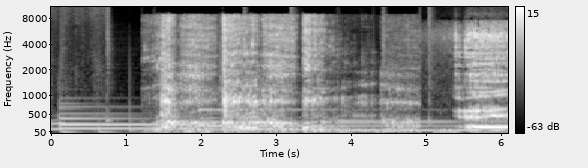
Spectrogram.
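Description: An animal roar, rough and noisy, lasting about two seconds, over steady background music; a second, louder animal call begins near the end.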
